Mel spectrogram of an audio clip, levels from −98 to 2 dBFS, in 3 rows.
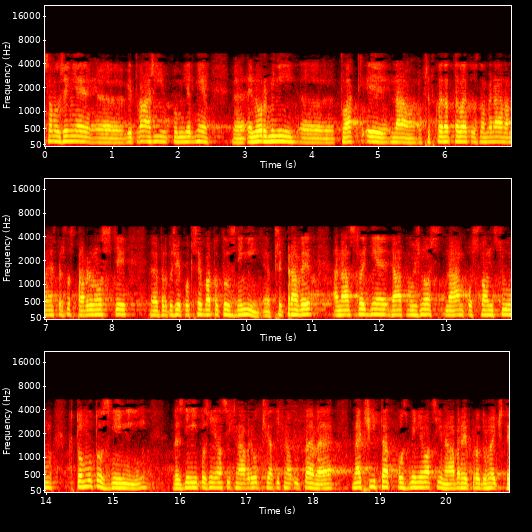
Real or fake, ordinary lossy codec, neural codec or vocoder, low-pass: fake; MP3, 24 kbps; codec, 16 kHz, 4 kbps, FreqCodec, smaller model; 5.4 kHz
